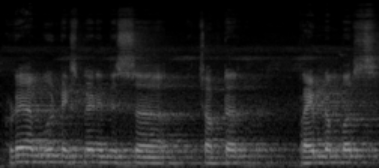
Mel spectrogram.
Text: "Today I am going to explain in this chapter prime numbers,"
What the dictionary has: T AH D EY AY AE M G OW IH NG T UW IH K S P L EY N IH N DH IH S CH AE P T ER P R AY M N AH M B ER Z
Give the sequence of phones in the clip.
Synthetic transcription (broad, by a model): T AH D EY AY M G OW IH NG T UW IH K S P L EY N IH N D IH S CH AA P T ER P R AY M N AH M B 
